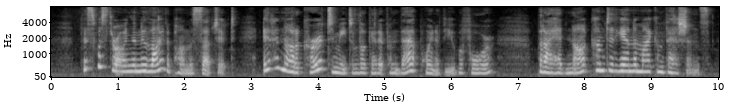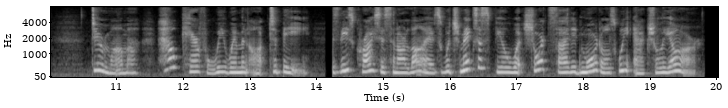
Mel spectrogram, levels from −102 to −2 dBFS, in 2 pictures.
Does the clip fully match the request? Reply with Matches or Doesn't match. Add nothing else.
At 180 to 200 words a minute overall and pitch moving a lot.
Matches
